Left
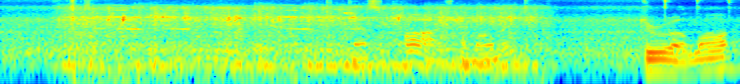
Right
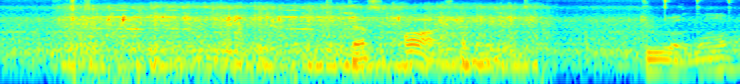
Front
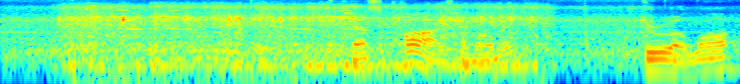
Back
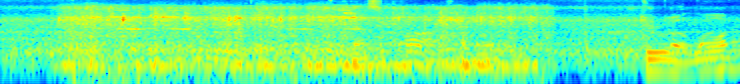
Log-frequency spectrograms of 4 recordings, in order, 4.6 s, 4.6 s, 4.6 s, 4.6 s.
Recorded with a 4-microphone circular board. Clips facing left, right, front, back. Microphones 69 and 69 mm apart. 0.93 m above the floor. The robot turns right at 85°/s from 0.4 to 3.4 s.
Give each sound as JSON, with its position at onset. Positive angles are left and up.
{"t": 2.2, "sound": "a man speaking", "azimuth_deg": -55, "distance_m": 1.3}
